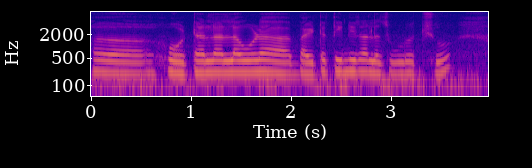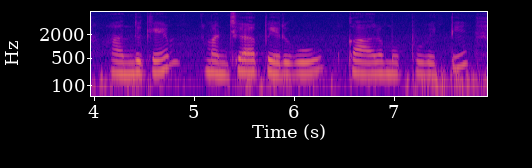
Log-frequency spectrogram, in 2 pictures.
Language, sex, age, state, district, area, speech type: Telugu, female, 18-30, Telangana, Sangareddy, urban, spontaneous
